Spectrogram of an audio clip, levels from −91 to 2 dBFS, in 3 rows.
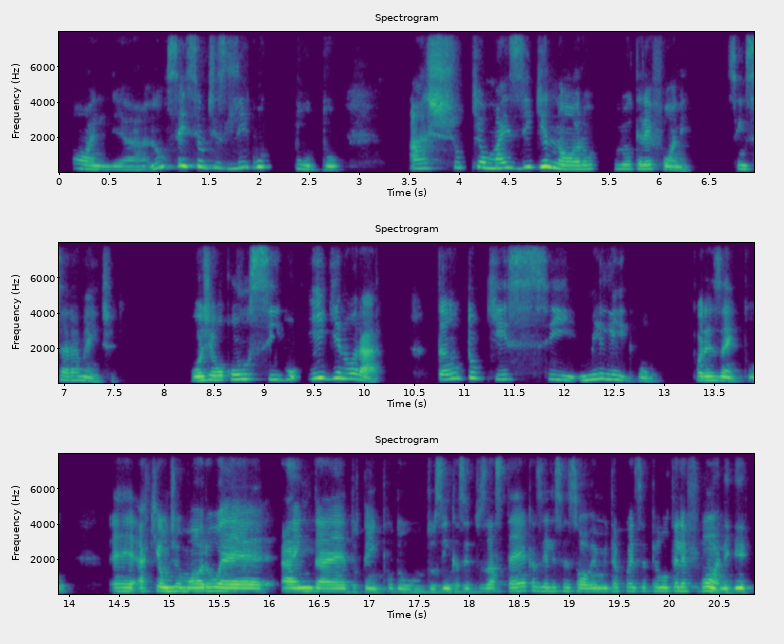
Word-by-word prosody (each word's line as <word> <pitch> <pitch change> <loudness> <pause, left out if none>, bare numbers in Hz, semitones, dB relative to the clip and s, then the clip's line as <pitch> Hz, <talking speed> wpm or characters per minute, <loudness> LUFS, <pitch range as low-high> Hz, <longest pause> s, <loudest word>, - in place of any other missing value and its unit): Olha, 175 -6 -6
não 325 +4 -3
sei 370 +3 +1
se 360 -1 +3
eu 320 - -1
desligo 295 +4 -4 0.2
tudo. 180 -4 -6 0.7
Acho 260 +4 -3
que 320 - -5
eu 290 - +3
mais 260 0 +2
ignoro 225 -11 +3
o 215 - -16
meu 220 0 -3
telefone, 200 -8 -3 0.3
sinceramente. 200 -7 -4 0.7
Hoje 200 +3 +3
eu 220 - +3
consigo 245 -1 +2
ignorar, 295 -1 +3 0.5
tanto 295 +5 -1
que 270 -5 -8
se 240 -5 -3
me 230 +7 -1
ligam, 170 - -5 0.3
por 200 -1 0
exemplo, 175 -4 -1 0.4
eh, 200 0 +1
aqui 190 +3 -1
onde 200 0 +5
eu 200 - +1
moro 195 +2 +4
eh, 185 -2 +5
ainda 190 0 +4
é 180 0 +4
do 175 -1 -11
tempo 165 +1 -4
do 160 -2 -6
dos 165 +2 -3
incas 170 -1 0
e - - -2
dos 170 +1 -11
astecas, 200 +4 0
e - - -2
eles 200 0 -3
resolvem 190 -2 -1
muita 185 +2 -3
coisa 200 0 -5
pelo 200 -1 -1
telefone. 220 - +3
205 Hz, 145 wpm, -24 LUFS, 185-255 Hz, 0.7 s, onde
